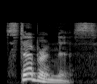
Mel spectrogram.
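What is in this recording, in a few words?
"stubbornness", English, uk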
